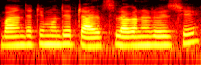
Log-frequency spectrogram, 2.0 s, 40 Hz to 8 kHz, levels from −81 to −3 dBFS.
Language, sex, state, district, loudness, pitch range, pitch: Bengali, female, Odisha, Malkangiri, -17 LUFS, 200-220 Hz, 205 Hz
